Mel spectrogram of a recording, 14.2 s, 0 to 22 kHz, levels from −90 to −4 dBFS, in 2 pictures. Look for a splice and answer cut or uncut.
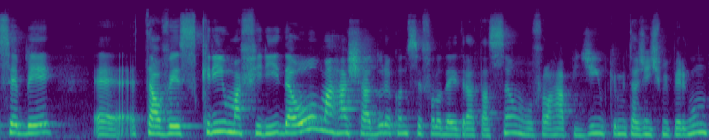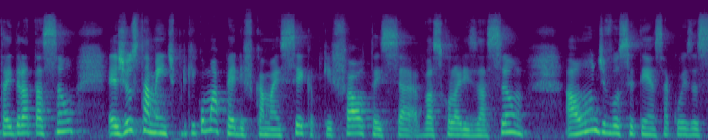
uncut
